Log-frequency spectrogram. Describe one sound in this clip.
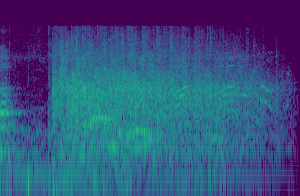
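Young children chatter and call out excitedly.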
